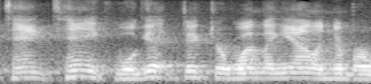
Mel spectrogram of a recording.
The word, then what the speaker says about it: Wembanyama: Victor Wanyama. That's right. That's what we call him on this channel. I know it's Victor Wembanyama. I believe that's how you say it.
